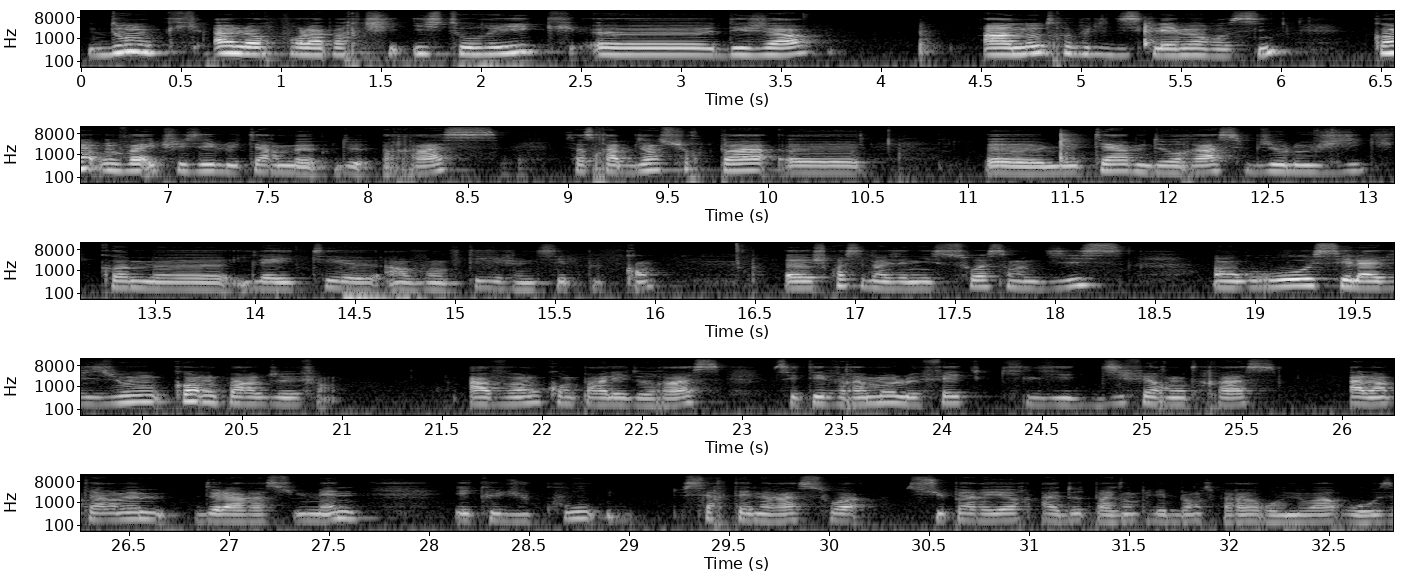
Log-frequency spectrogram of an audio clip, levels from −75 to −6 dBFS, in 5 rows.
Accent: French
